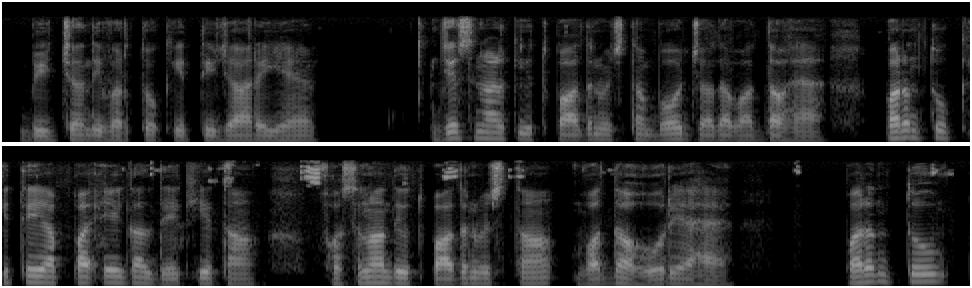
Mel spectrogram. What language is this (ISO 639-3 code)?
pan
